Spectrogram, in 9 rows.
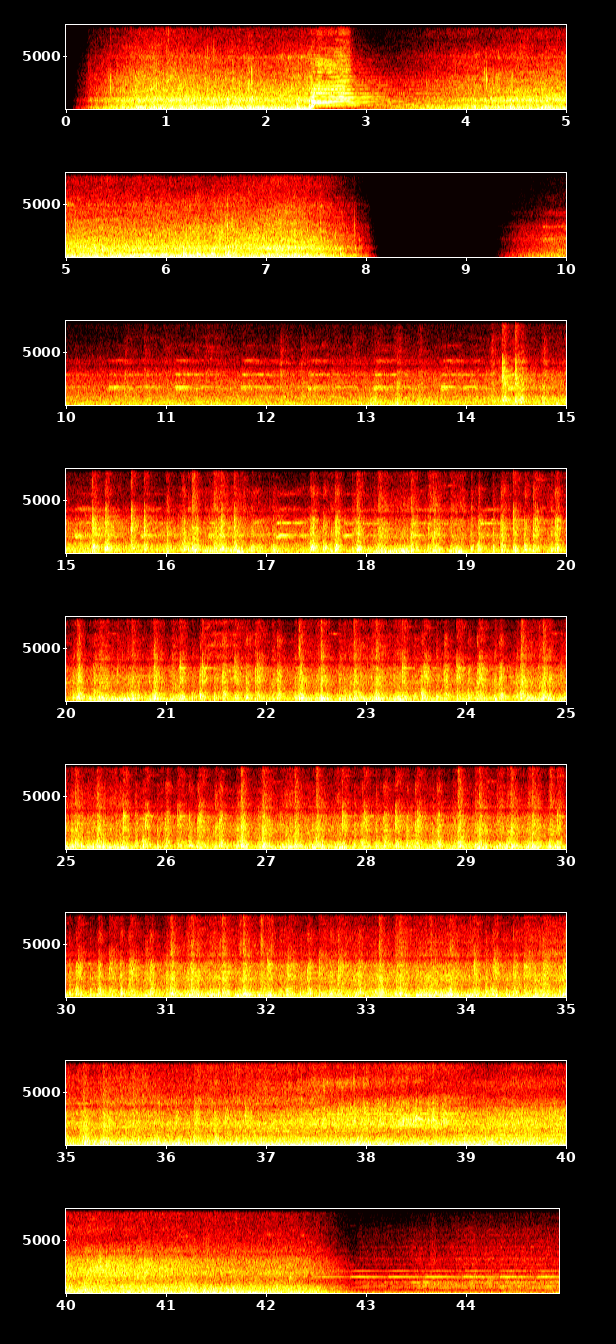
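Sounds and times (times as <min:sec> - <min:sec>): passing train rumble: 0:00.1 - 0:08.1, 0:09.4 - 0:44.9
wheels clicking over rail joints: 0:12.9 - 0:37.4.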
